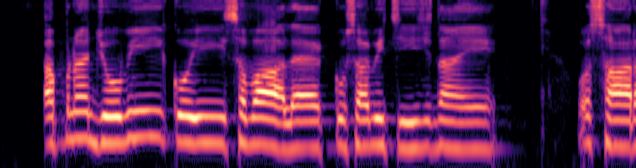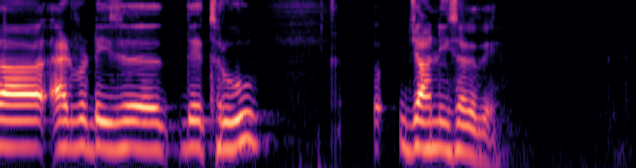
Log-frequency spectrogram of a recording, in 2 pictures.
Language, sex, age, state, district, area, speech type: Dogri, male, 18-30, Jammu and Kashmir, Samba, rural, spontaneous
